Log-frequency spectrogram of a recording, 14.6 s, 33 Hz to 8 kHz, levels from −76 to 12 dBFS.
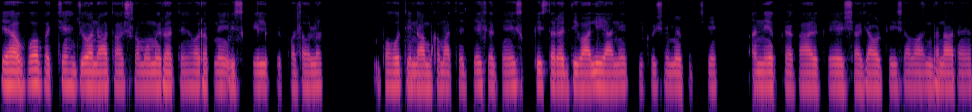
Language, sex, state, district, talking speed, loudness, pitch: Hindi, male, Uttar Pradesh, Gorakhpur, 170 wpm, -27 LUFS, 115 Hz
